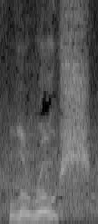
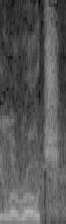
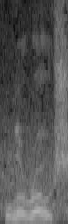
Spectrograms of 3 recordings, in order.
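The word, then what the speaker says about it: LaRoche: website about it Adam says his name is pronounced lar Ro just like his dad's was Dave but he said if you want to call me L roach that's fine I'm okay either way but he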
